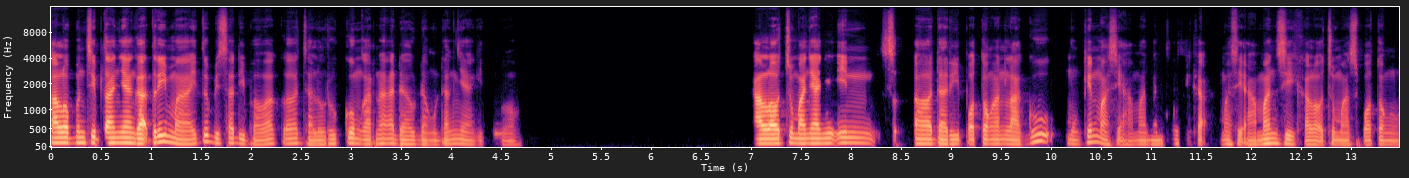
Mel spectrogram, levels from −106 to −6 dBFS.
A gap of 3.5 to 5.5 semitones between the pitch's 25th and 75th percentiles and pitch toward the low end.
Yes: average, 3.9 semitones; low, 115 Hz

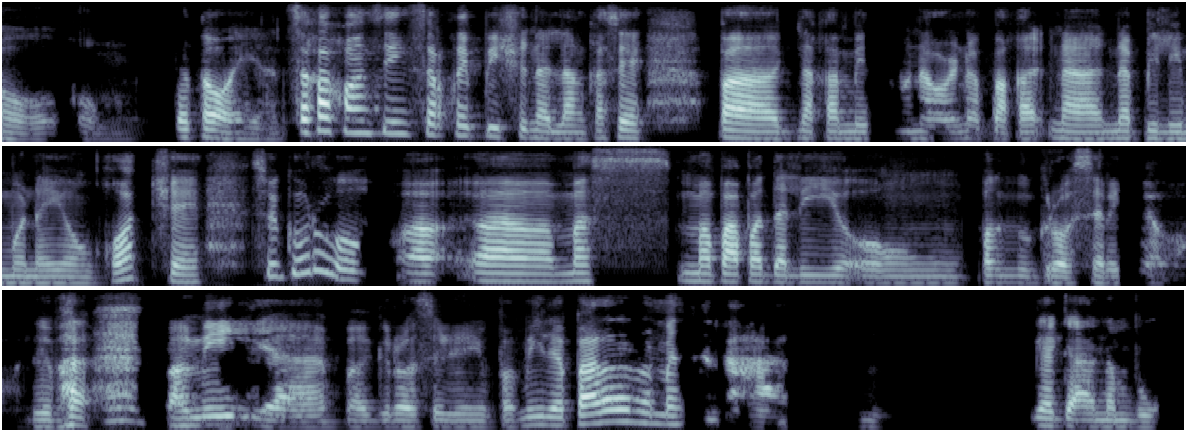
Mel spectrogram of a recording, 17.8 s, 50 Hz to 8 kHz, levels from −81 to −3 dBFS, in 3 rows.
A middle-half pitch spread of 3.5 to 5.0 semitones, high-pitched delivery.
No: average, 3.9 semitones; medium, 145 Hz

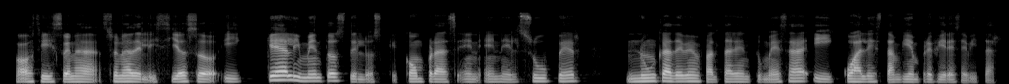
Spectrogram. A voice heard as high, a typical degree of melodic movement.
No: low, 130 Hz; average, 3.0 semitones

